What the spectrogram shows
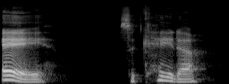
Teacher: the word cicada has second syllable stress the k should be long and have a clear vowel the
